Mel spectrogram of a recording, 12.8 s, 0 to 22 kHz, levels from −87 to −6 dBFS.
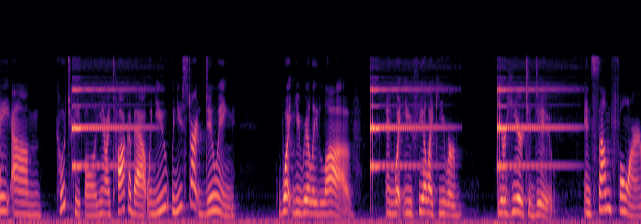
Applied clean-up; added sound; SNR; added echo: none; Keyboard (musical); 2 dB; none.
